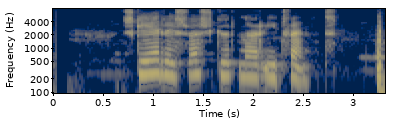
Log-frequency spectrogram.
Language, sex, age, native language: Icelandic, male, 18-19, Icelandic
